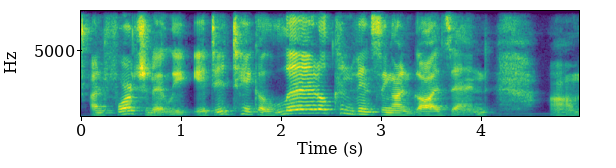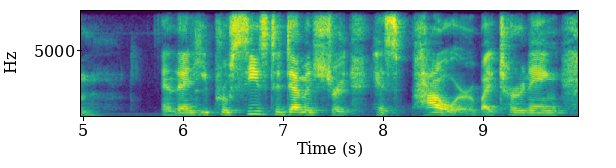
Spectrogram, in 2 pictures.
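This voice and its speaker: Using vocal fry and very wide pitch swings, a woman with a fairly low pitch speaks at a very slow pace in audible room echo. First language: not English. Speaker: bible reading vlogger. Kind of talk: casual retelling of scripture. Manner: halting, with fillers.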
